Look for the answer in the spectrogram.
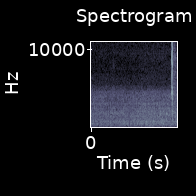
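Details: BaseAire AirWerx 55 dehumidifier running under 5 minutes in a room of about 65°F, already draining moisture. A steady, even whoosh of airflow with no knocks, rattles or surging. The unit is running smoothly and sounds healthy.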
